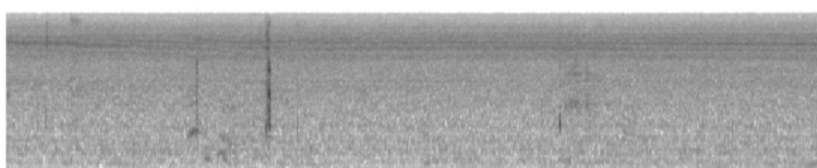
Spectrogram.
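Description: A few sharp, brief click-like hiccups stand out over a steady hiss of room noise.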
